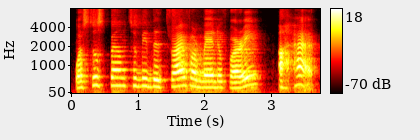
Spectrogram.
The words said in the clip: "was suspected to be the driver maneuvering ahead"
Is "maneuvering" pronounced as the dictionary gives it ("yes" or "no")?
no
